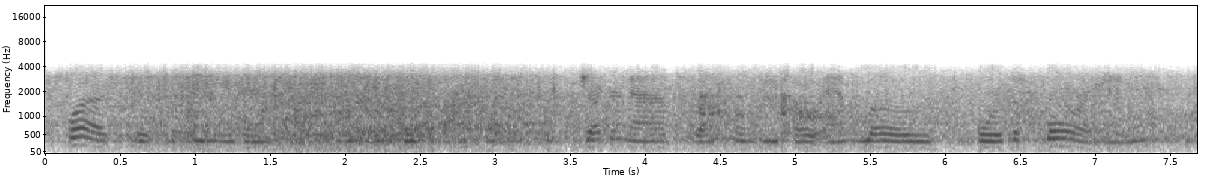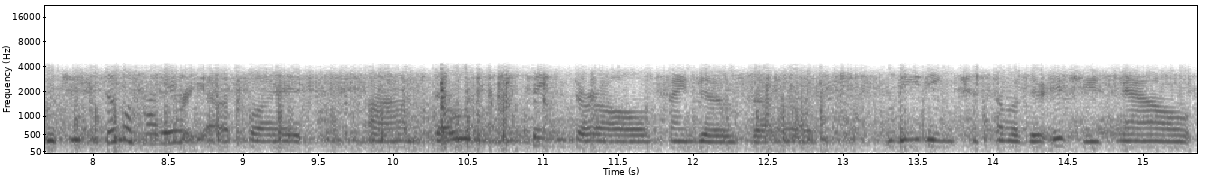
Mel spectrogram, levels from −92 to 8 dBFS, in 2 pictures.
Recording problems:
phone-call audio
traffic noise; loud; throughout; 1 dB below the speech

